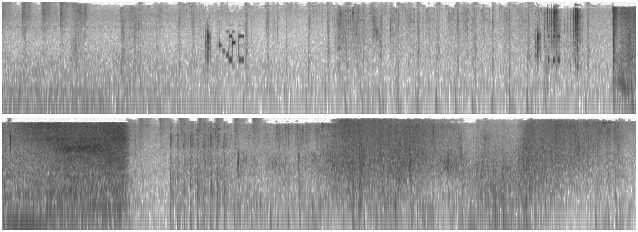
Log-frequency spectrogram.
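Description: Footsteps run across sand.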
